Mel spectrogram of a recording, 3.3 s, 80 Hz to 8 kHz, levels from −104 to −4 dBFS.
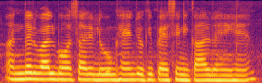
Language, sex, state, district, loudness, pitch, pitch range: Hindi, female, Uttar Pradesh, Lucknow, -13 LUFS, 200 Hz, 190-215 Hz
